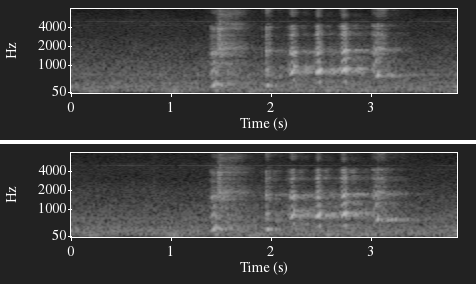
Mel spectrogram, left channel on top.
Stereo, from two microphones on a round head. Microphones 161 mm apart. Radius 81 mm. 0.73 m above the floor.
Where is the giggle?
20° left (ahead or behind), 2 m.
